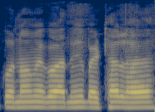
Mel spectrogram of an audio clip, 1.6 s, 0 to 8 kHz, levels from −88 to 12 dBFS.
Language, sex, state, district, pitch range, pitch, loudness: Hindi, male, Bihar, Bhagalpur, 140-145 Hz, 140 Hz, -15 LUFS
